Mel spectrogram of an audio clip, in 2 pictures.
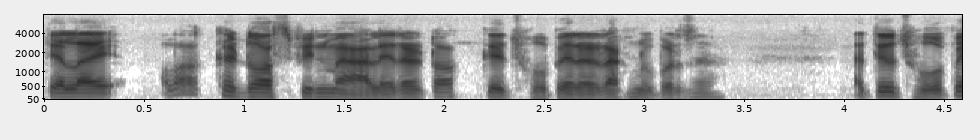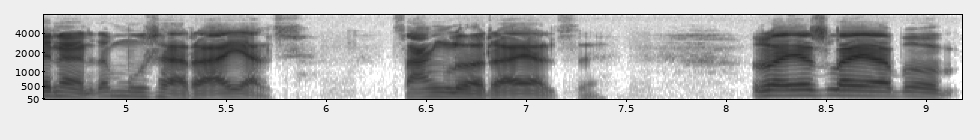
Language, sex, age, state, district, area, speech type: Nepali, male, 30-45, West Bengal, Darjeeling, rural, spontaneous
